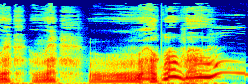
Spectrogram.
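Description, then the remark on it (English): A person imitates a dog's happy whine, a few short voiced bursts followed by a longer sliding, wavering whimper that rises and falls in pitch. “If it weren't for you, Officer of the High Guard, and your weird dog. Who's a good girl?”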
